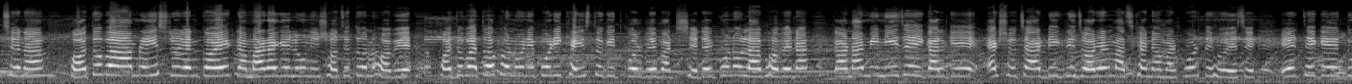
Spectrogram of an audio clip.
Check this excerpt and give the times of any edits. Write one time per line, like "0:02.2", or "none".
none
